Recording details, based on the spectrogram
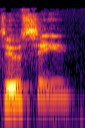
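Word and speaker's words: Stussy: did get hurt but I think she's okay Stuy who did not die is it pronounced Stuy yes yeah okay I've been pronouncing it the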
